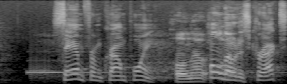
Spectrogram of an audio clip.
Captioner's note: buzzer sounds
